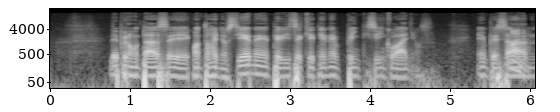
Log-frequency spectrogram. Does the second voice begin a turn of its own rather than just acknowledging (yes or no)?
no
